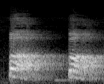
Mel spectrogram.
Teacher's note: It involves the 2 lips, p, b, and you can, when you articulate p and b, you can see how exactly, there is an explosive sound, because 2 organs of articulation, they are in complete contact with each other, and when the air pressure, it builds up, and then when the 2 organs of articulation, here the 2 lips, they part with an explosion. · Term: bilabial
